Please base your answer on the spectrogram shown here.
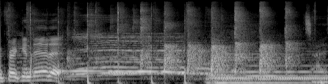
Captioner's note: people claps and cheers loudly; gentle music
